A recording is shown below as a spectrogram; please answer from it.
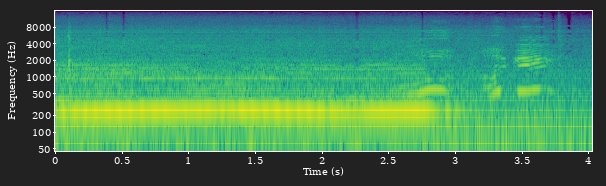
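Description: K-series swapped Honda car accelerating hard, a loud steady engine drone holding pitch before the note shifts and climbs near the end, with voices talking over it.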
